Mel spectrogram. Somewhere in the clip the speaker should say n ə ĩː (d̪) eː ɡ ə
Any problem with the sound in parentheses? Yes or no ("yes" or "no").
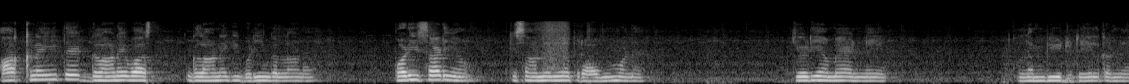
yes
